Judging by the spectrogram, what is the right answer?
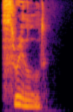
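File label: "thrilled", British English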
